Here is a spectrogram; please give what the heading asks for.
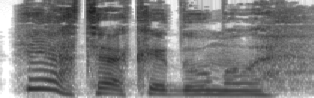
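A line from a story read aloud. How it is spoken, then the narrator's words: Sighing. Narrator (Russian): вздохнула Флора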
